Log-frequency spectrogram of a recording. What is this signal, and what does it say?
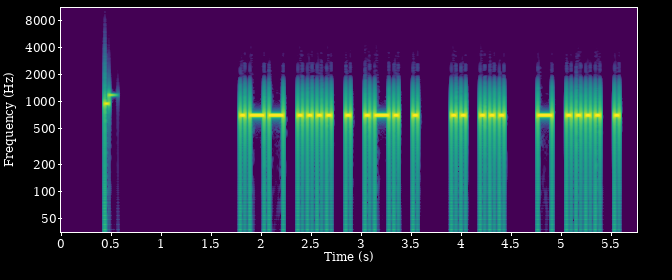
Morse code, heard as a keyed tone, about 25 wpm, 700 Hz. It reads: WHERE IS THE
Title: Sentences from Top 1400 Words 25wpm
